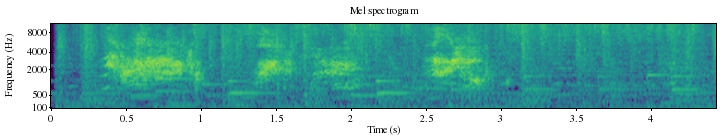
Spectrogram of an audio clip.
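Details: Stray domestic cats fighting after a threat turns into an actual fight make violent, ear-splitting sounds: harsh, raspy screeching bursts, three main outbursts in quick succession, heard over steady background music.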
